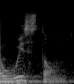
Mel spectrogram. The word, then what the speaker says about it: Wissthon: Para começar, como é que é a pronúncia correta do teu isso, nome? porque... É Winston.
